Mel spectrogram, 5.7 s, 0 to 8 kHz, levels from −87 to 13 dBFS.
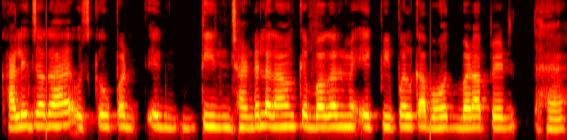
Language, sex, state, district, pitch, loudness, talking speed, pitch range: Hindi, male, Bihar, East Champaran, 200 Hz, -17 LUFS, 235 wpm, 185-205 Hz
